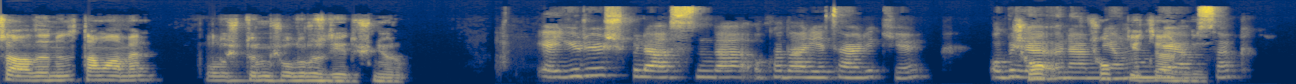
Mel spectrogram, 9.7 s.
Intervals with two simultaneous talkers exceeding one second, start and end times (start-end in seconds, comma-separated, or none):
7.6-9.1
